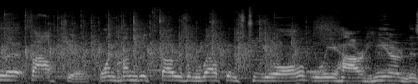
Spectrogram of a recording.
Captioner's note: with Scottish accent; applause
